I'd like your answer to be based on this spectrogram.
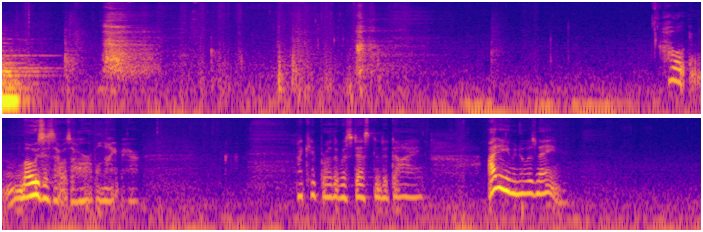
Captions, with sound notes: (Samantha exhales) - Holy Moses, that was a horrible nightmare. My kid brother was destined to die. I didn't even know his name.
